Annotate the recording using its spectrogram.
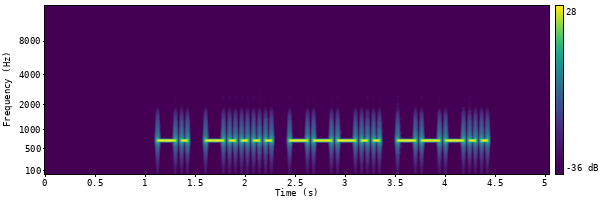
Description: Morse code, heard as a keyed tone, about 20 wpm, 700 Hz. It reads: N688
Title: Common Cut Numbers - 4-Digit 20wpm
